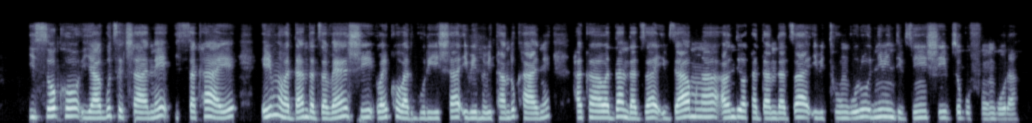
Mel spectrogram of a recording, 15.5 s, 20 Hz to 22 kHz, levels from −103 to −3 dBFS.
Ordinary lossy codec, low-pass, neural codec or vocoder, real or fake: Opus, 32 kbps; 9.9 kHz; none; real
